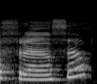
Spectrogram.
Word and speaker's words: França: nós temos França e a palavra França é uma palavra paroxítona porque a sílaba mais forte é a penúltima o Fran e em seguida nós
